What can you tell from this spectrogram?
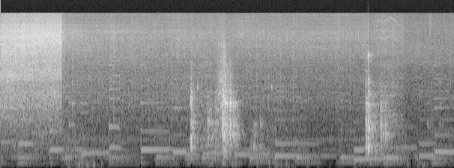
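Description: Cauliflower rice sizzling in a frying pan, a steady hiss that cuts off suddenly under a second in. Then light background music, with a few short clinks of a serving spoon on a plate.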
